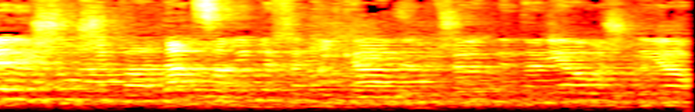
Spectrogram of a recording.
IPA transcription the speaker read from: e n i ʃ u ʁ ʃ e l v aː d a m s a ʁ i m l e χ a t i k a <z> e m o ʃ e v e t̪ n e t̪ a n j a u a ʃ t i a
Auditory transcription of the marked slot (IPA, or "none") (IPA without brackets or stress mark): z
